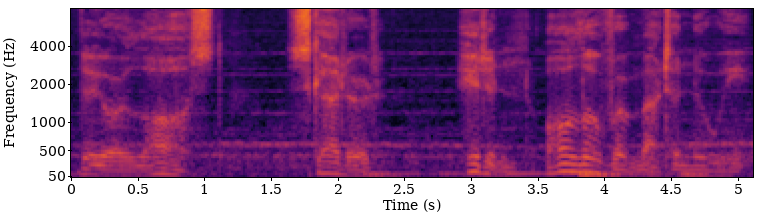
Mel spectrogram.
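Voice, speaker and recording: A man playing an earnest, humble little villager in an animated fantasy, speaking with reverence. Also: very deep voice, slow pace, full character voice. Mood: reverent. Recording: music behind the voice.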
